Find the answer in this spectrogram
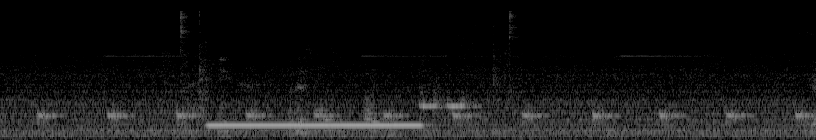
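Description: Operating-theatre electronics: a patient monitor's pulse beep sounds steadily about every three-quarters of a second. About two and a half seconds in, a surgical energy-device generator gives a loud steady tone for nearly three seconds while the instrument is activated on tissue, then a short higher two-note tone.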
